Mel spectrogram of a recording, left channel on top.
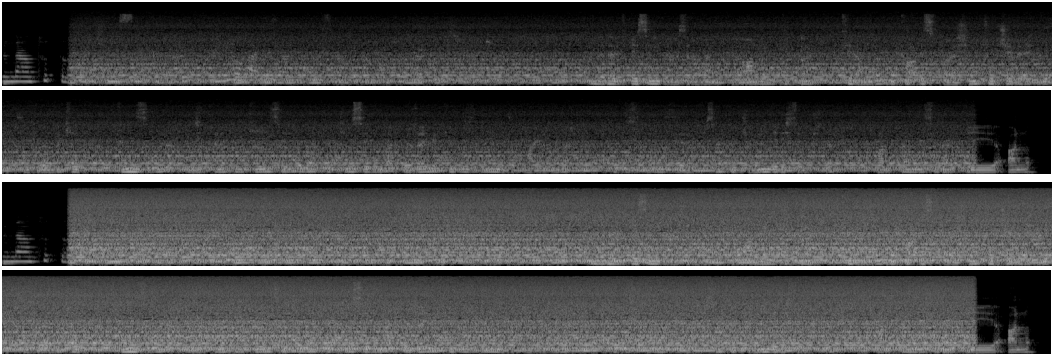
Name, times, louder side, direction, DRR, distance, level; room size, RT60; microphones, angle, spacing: voice 1, 0.0-4.9, left 1 dB, 25° left, 1.8 m, -41 dB
sound 1, 0.7-20.3, right 8 dB, 55° right, 0.3 m, -29 dB
voice 2, 5.9-16.2 16.6-20.8, right 1 dB, 20° right, 0.9 m, -37 dB
9.0 x 5.1 x 2.6 m
head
